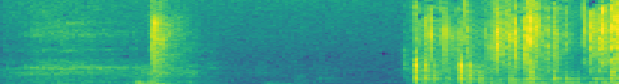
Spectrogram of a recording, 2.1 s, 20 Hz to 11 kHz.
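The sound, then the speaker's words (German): Dice clatter during a tabletop vampire role-playing game, as dice are picked up and rolled. A brief rattle is followed by a quiet lull, then a longer burst of rapid clicking tumbles across a hard surface until the end, with no talk. “Dann hast du ja 2 zusätzliche Würfel. Kannst jetzt nochmal die Würfel für Geschick und Nahkampf nehmen.”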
